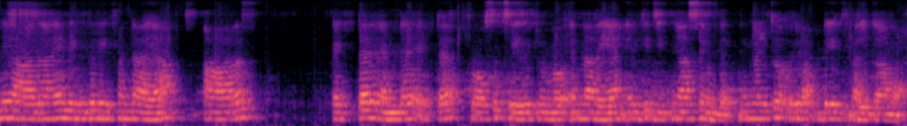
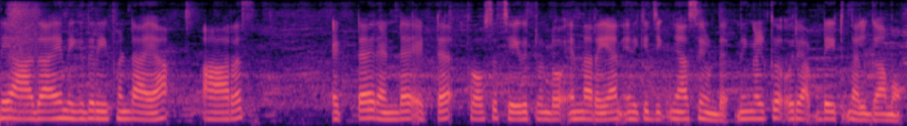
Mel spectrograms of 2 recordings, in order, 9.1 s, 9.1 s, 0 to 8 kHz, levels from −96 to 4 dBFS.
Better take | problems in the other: second | noise reduction (neural separator model SepFormer DNS4)

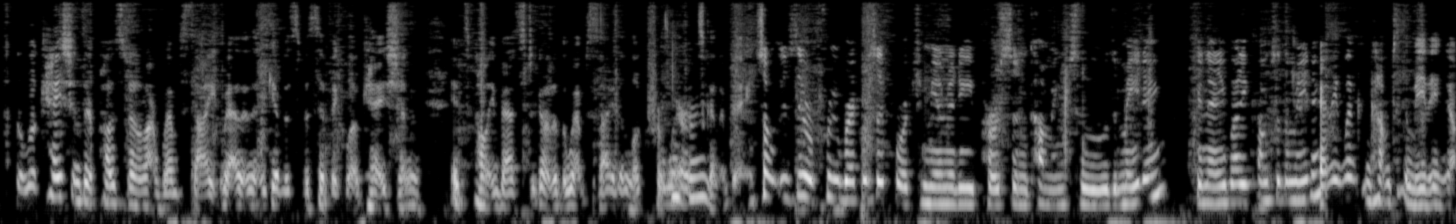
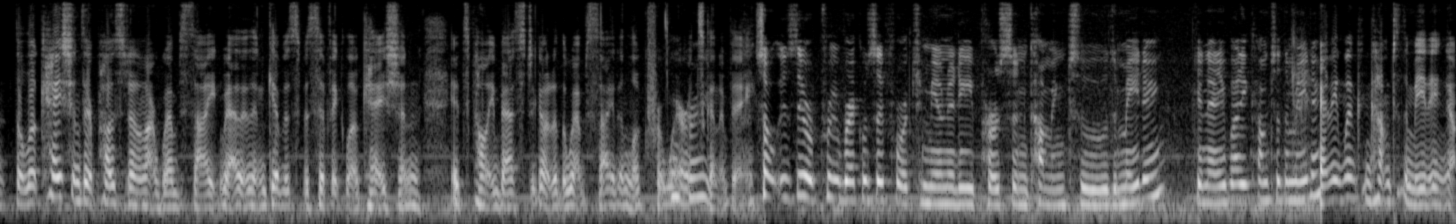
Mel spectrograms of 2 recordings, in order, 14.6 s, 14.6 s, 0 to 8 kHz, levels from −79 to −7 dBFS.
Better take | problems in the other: second | noise reduction (classical method Wiener filter)

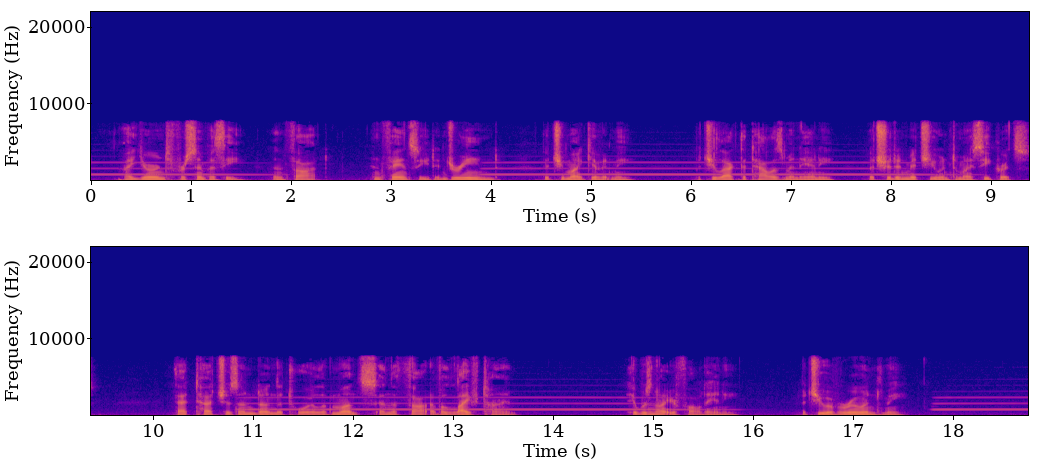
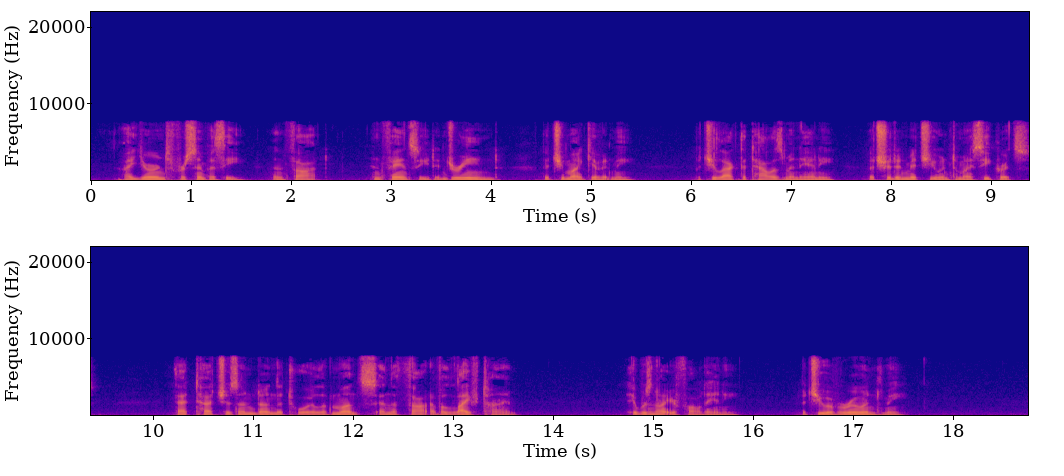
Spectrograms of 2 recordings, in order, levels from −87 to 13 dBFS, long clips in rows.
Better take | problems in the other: second | background sound (Wind instrument, woodwind instrument); 17 dB below the speech

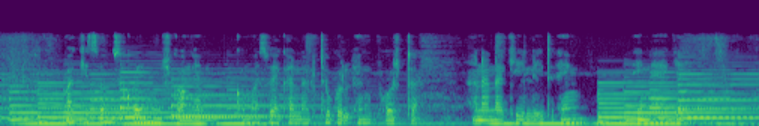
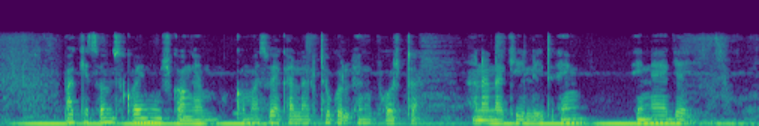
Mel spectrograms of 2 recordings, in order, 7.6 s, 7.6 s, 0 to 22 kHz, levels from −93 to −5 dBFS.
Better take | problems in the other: second | background sound (Piano); 2 dB below the speech

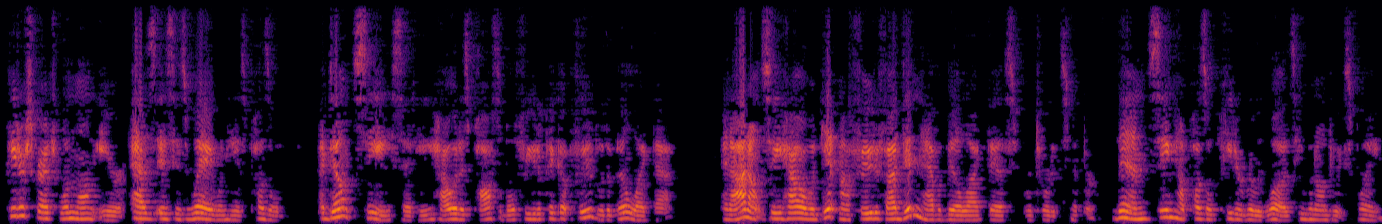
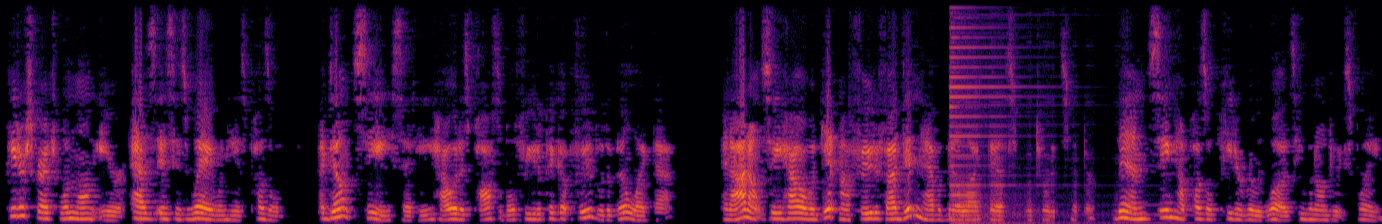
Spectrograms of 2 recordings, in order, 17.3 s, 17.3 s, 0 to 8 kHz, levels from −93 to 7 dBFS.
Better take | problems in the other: first | noise reduction (neural separator model SepFormer DNS4)

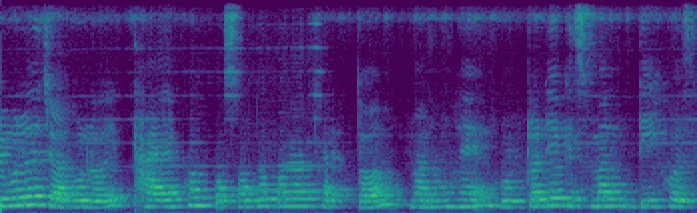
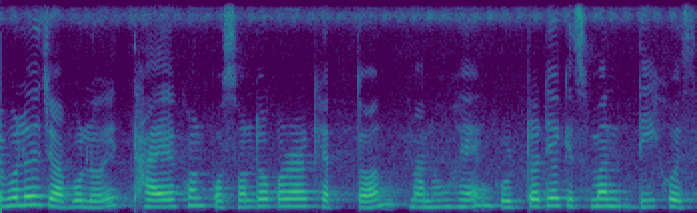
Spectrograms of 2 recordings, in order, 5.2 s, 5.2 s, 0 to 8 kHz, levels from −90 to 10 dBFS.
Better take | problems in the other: second | noise reduction (neural separator model SepFormer DNS4)

